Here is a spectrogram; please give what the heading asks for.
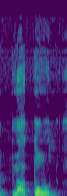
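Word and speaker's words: Πλάτων: और प्लेटो शब्द का जो अर्थ है वो है चौड़ा और चपटा, और प्लेटो का शुद्ध यूनानी उच्चारण है प्लातोन।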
